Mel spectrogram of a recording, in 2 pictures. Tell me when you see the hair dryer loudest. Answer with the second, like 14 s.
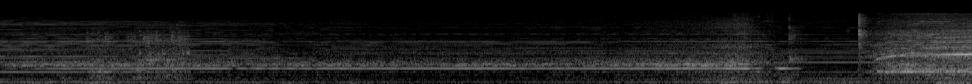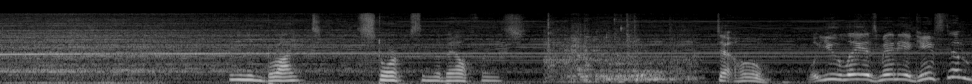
10 s.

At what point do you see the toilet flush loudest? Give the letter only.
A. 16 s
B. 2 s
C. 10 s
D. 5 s
A.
